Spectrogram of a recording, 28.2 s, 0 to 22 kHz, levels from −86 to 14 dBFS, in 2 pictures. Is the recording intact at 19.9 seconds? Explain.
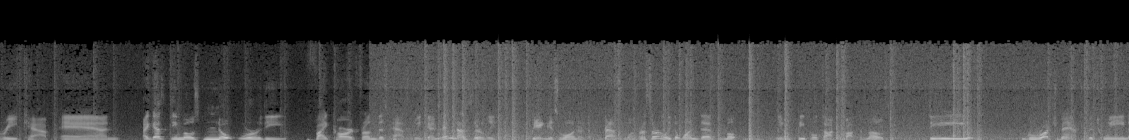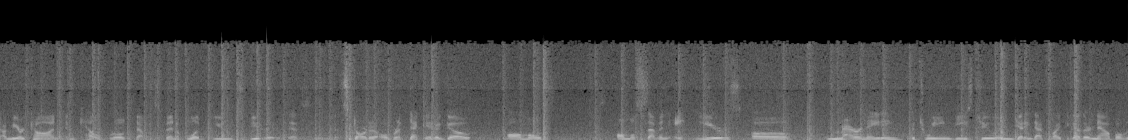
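Yes, the speech at 19.9 seconds is intact, with no fault at that moment.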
